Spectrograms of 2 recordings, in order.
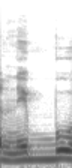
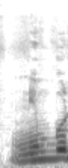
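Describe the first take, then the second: First: नींबू with a nasal ī and no m, nību; सही उच्चारण नींबू; correct pronunciation. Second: नींबू with a full m, nimbu, as the mistake; the wrong way: नींबू with an m; गलत उच्चारण नींबू; wrong pronunciation. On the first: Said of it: "नींबू होता है". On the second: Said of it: "नींबू नहीं होता". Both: Shown as a demonstration.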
